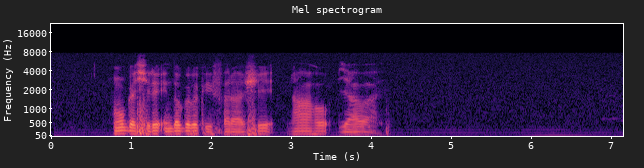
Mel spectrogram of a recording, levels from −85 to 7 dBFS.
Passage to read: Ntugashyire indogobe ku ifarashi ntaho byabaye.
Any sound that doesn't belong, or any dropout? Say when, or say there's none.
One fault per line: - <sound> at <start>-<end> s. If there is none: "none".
none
